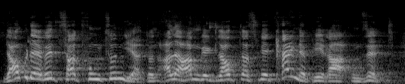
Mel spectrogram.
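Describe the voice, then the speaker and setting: A man's voice: sits high, sing-song, fairly quick, a bit bright, slight background noise. An actor playing an anxious, sarcastic foster father posing as a pirate in a children's radio play, hesitant and nervously jolly. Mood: nervous bluffing. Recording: echoey scene with faint music.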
